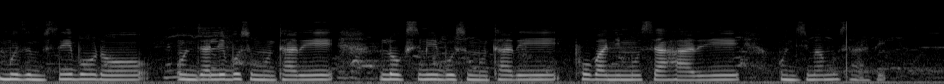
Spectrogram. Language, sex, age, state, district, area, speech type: Bodo, female, 18-30, Assam, Baksa, rural, spontaneous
